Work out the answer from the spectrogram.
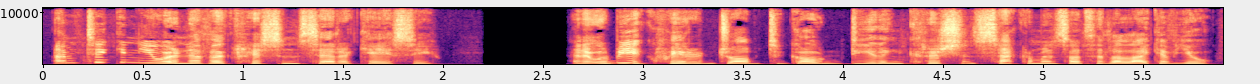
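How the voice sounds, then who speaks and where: A woman's voice: on the high side, very animated, quick pace, no room sound, studio quality, voice pushed up. A woman reading a play aloud and voicing a nervous, evasive male village priest who tries to coax his way out of things. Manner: uneasy, coaxing.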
